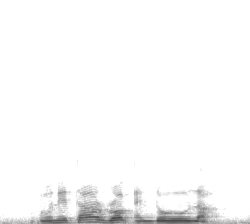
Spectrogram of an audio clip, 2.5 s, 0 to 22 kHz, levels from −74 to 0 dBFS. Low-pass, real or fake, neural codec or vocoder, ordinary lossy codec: 7.2 kHz; real; none; none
